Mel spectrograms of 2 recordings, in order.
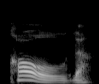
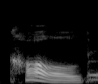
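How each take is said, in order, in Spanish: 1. La palabra termina en sonido D. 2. La palabra termina en sonido D.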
